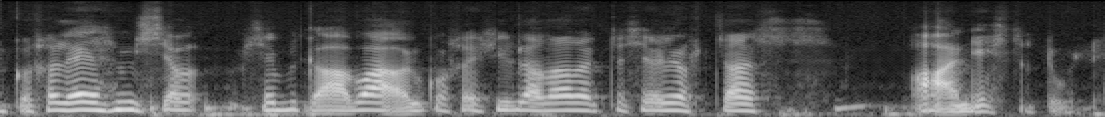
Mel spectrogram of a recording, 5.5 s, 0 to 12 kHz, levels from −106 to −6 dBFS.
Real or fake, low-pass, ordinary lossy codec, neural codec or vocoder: fake; none; none; codec, 24 kHz, 3.1 kbps, DualCodec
